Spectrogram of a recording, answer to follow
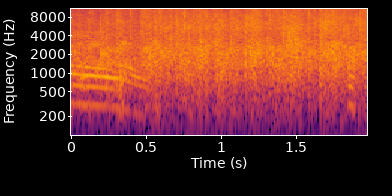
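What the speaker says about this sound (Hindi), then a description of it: "तालियां कमजोर थी" Applause from a political audience rings out steadily, with cheering and a voice over the clapping as it carries on at an even level.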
